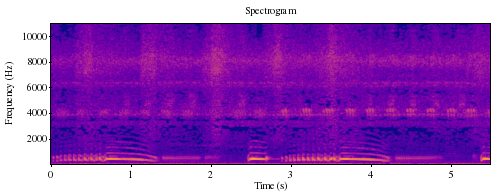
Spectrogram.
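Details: Red-eyed white albino Barbary dove, a tame caged bird, giving repeated coos: a rolling vibrating phrase sliding into a drawn-out falling note, then softer flat notes, with sharp opening notes between phrases and a soft rhythmic hiss behind.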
